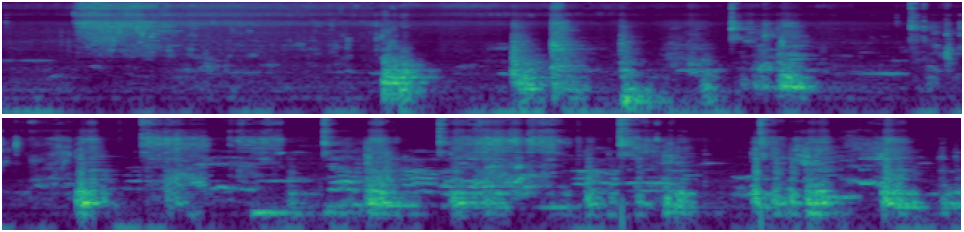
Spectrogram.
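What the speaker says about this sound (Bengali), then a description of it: "মশলাটা কষা হয়ে গেছে, আমি এবার জল দিয়ে দিচ্ছি" Water poured into a pan of sautéed spice masala while cooking a prawn bora curry, splashing and running steadily, with scattered clinks of utensils against the pan throughout.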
